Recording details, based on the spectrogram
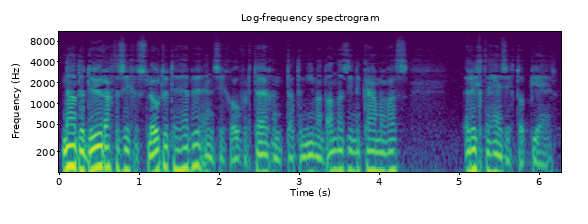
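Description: Deep, husky male radio drama narrator. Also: a little fast, a little mellow. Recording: dull lo-fi radio recording, music behind. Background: music.

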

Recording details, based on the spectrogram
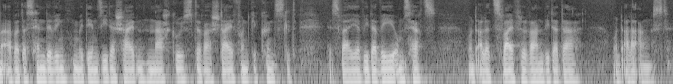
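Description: An actor narrating a literary 1950s German radio drama as a sober, observant storyteller. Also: male voice, low-pitched, mellow, slight background noise, natural voice.

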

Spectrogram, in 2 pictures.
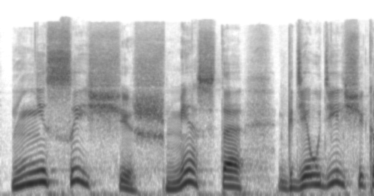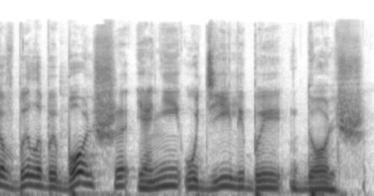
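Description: Man, audiobook narrator, mid-pitched voice, wry and expressive, humorous storytelling, music in the background. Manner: expressive, wryly ironic storytelling.

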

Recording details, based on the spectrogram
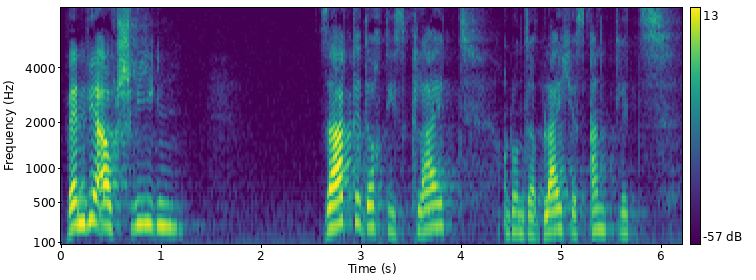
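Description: An actress playing a noble Roman mother in a classical verse radio drama, grave, formal and imploring but unyielding. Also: medium pitch. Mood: sorrowful reproach.

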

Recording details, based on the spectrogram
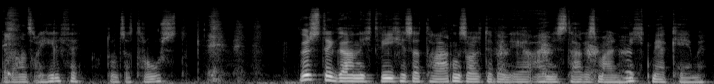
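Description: An actress playing an older bereaved mother in a German radio play, speaking gently and affectionately. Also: extremely low pitch, measured pace, slightly rough, full character voice. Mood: tender, persuading.

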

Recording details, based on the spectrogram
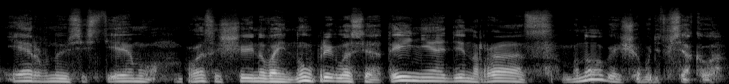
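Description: An actor playing a gruff, kindly senior detective mentoring young trainees in a Soviet radio drama, speaking in a folksy, unhurried way. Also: male voice, fairly high pitch, mellow. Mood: earnest.

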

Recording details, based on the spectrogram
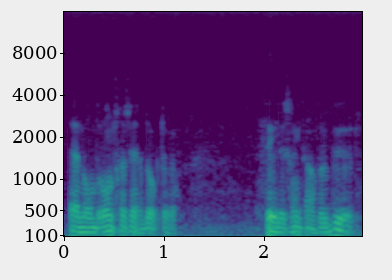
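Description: An actor playing a cynical police inspector in a radio drama, blunt, sardonic and colloquial. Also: male voice, extremely low pitch, flat delivery, fairly quick, mellow, breathy edge, full character voice. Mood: blunt, stern. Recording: muffled phone-like old radio recording.

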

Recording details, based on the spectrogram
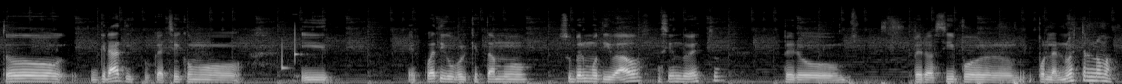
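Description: A Chilean man chats casually in a mellow, medium-pitched voice. He is colloquial and often pauses to find his words, with faint music in the background. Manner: hesitant, searching for words, colloquial. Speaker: guest, podcast creator. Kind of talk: casual conversation.

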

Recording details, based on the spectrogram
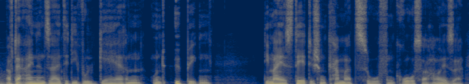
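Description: An actor playing an introspective, yearning gentleman who narrates a literary radio drama in a measured, reflective way. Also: fairly low pitch, vocal fry, background noise. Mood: musing.

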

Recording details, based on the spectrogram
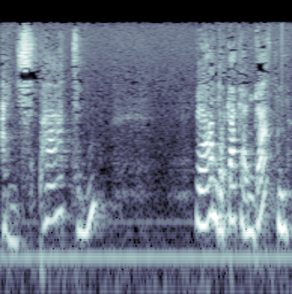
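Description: An actress playing an agitated, suspicious and sarcastic pregnant wife of thirty-nine in a German radio drama, with a biting, questioning delivery. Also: female voice, on the low side, unhurried, mellow, a little hiss or hum, lightly acted. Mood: puzzled. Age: middle-aged.

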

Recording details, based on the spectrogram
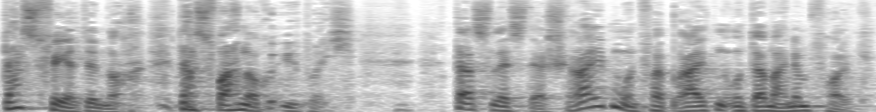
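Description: A man's voice: medium pitch, big pitch swings, brisk, a bit bright. An actor in a German radio play playing a capricious, wounded French king, swinging from theatrical outbursts to plaintive murmurs. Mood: indignant, wounded.

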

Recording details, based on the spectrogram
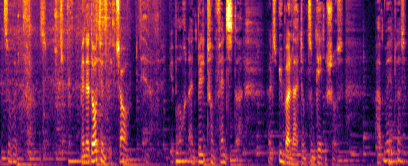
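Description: A man's voice: mid-range voice, expressive, moderate pace, loud music behind the voice, lightly acted. An actor in a German radio drama playing a composed, courteous film director, polite and placating, who instructs with devotion to his craft. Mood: focused.

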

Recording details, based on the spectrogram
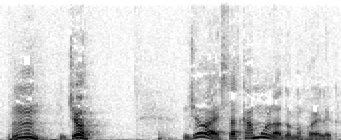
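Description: A man's voice: on the high side, huge pitch swings, slight background noise. An actor in a radio play voicing a nosy, suspicious male colleague with a teasing, prying manner. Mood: needling, suspicious. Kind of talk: Romanian radio theatre acting.

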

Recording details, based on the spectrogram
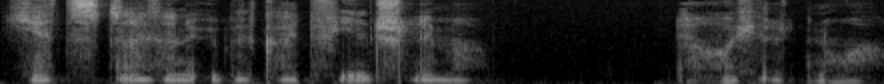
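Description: An actress playing a guilt-haunted murderous widow in a radio drama, confessing in a breathy near-whisper. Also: female voice, sits low, expressive, slow, a little mellow, dry recording, full character voice. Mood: hushed, uneasy. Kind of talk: intimate radio drama monologue.

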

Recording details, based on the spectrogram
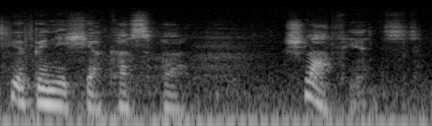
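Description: A woman's voice: very deep voice, expressive, slow pace, a little hiss or hum, exaggerated voice, poor audio. An actress in a radio play playing a concerned, motherly housewife who speaks earnestly and plainly. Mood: soothing. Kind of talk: German radio play acting.

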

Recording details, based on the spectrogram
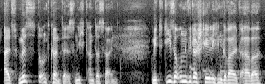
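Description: A man's voice: medium pitch, very animated, moderate pace, a little mellow. An actor playing a proud, possessive aging prince and father figure, solemn and declamatory in a poetic radio drama. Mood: wistful, possessive. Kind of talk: literary German radio drama acting.

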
